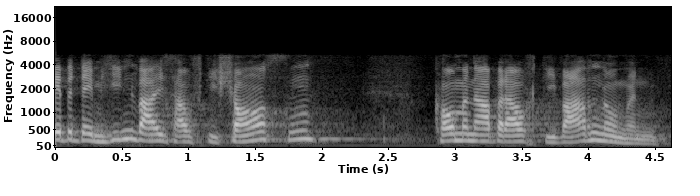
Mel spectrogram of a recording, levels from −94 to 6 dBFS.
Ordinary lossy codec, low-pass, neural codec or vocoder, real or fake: none; 5.4 kHz; codec, 44.1 kHz, 7.8 kbps, Pupu-Codec; fake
